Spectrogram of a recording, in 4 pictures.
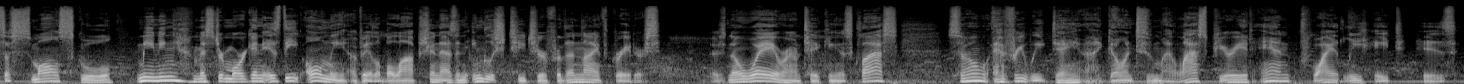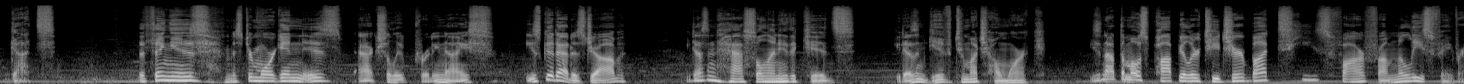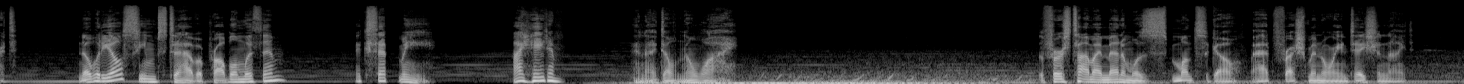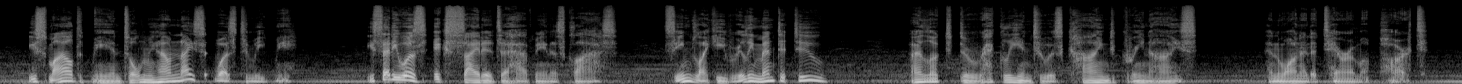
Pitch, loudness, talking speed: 95 Hz, -21 LUFS, 165 wpm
